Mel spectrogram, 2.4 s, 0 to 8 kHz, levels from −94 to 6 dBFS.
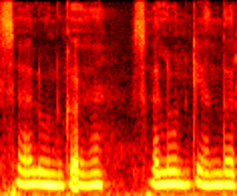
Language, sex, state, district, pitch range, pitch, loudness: Hindi, male, Uttar Pradesh, Muzaffarnagar, 180-190 Hz, 180 Hz, -13 LUFS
